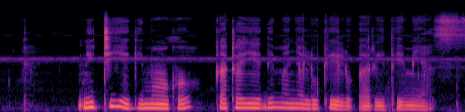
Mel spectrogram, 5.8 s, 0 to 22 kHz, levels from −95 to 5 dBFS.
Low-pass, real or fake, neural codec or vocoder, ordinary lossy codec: 14.4 kHz; real; none; none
